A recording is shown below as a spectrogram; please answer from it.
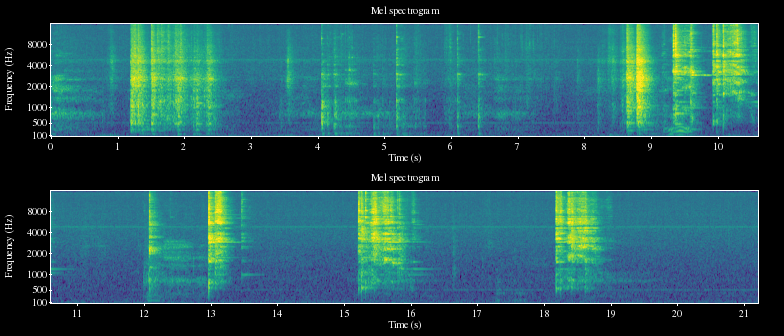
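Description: A metal spoon scraping and clinking against a saucepan and china plates as food is dished out, in a series of short bursts every few seconds, the loudest about nine seconds in.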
